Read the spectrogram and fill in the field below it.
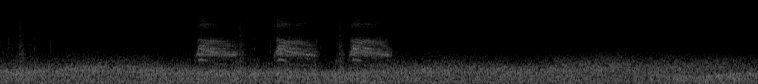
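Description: Crows in the point-and-click adventure game The Excavation of Hob's Barrow, set on barren moors: three loud, clear caws in quick succession over a steady windy ambient bed, with no voices.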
